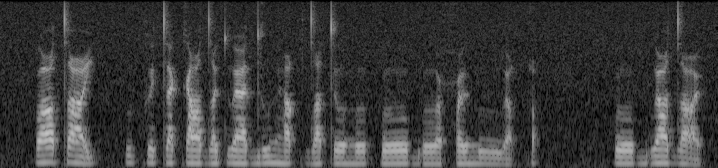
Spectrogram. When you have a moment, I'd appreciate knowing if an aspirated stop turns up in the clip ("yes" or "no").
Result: no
